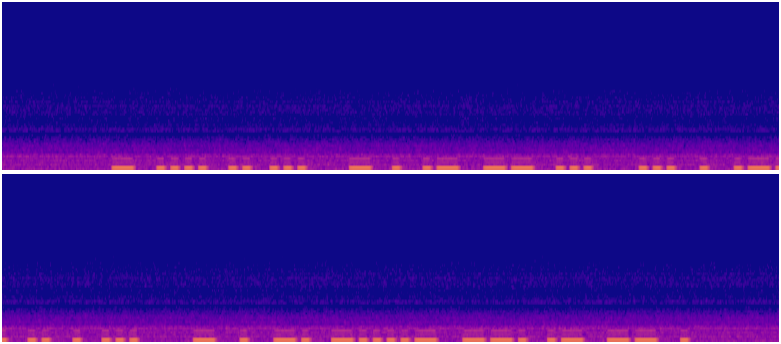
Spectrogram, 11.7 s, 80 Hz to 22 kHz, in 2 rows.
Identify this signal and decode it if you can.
Morse code, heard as a keyed tone, hand-sent with a paddle, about 23 wpm, 550 Hz. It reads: THIS TEAMS SERIES TEN-GAME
